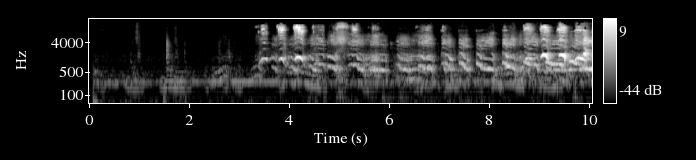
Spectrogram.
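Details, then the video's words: Several puppies together indoors, starting with a low steady hum and a few faint sounds, then breaking into overlapping high whines and squeals that grow louder and denser toward the end. "Szczeniaki razem"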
